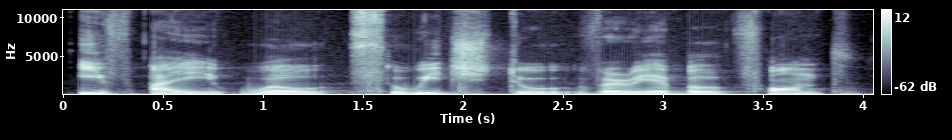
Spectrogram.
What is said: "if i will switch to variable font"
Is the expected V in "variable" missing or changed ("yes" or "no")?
no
